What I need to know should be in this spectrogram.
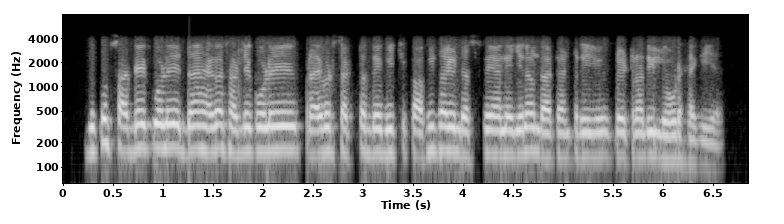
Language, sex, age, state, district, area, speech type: Punjabi, male, 30-45, Punjab, Mohali, rural, conversation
